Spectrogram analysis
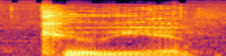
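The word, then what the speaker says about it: KUIU: How do you pronounce that? Kuyu.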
